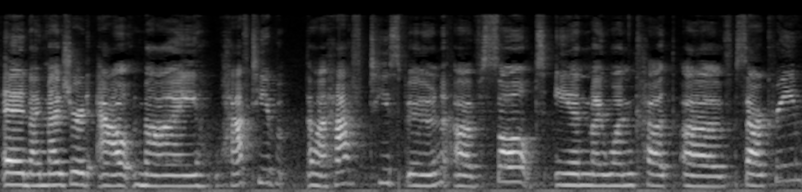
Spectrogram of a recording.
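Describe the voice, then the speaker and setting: A woman talks at a very slow pace. Her pitch is high. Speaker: home cook vlogger. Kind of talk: tutorial. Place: kitchen. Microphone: phone near.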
